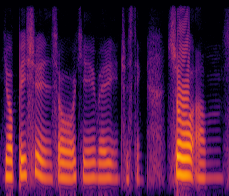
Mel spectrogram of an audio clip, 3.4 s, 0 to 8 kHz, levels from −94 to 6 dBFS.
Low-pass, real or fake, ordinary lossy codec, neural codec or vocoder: 7.2 kHz; real; Opus, 64 kbps; none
